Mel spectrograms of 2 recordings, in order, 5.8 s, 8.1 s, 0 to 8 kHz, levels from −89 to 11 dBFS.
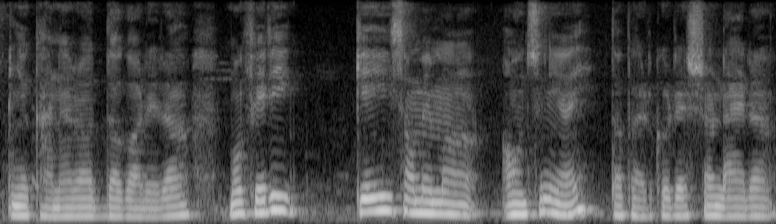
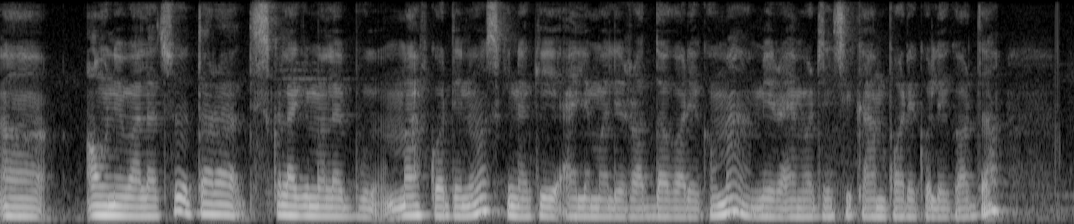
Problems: background sounds at intervals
